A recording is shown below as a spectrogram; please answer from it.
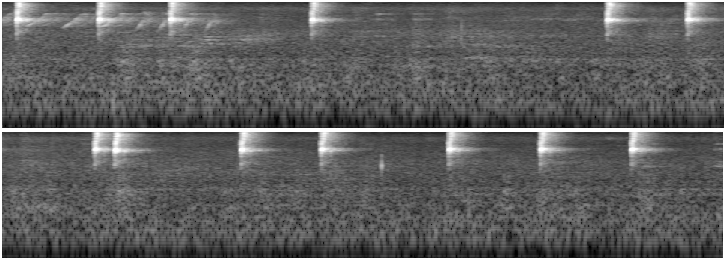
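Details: A squirrel on a mango or litchi tree, where it arrives as soon as fruit sets and stays all season, gives sharp, high chip notes in an uneven rhythm about once or twice a second.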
